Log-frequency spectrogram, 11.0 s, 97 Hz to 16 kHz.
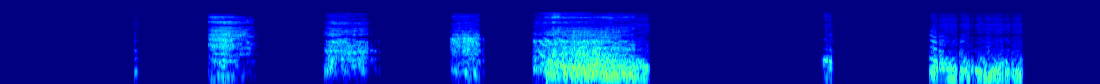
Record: {
  "exhalation_length": "11.0 s",
  "exhalation_amplitude": 787,
  "exhalation_signal_mean_std_ratio": 0.42,
  "survey_phase": "beta (2021-08-13 to 2022-03-07)",
  "age": "18-44",
  "gender": "Female",
  "wearing_mask": "No",
  "symptom_new_continuous_cough": true,
  "symptom_runny_or_blocked_nose": true,
  "symptom_shortness_of_breath": true,
  "symptom_sore_throat": true,
  "symptom_fatigue": true,
  "symptom_onset": "8 days",
  "smoker_status": "Current smoker (1 to 10 cigarettes per day)",
  "respiratory_condition_asthma": true,
  "respiratory_condition_other": false,
  "recruitment_source": "REACT",
  "submission_delay": "2 days",
  "covid_test_result": "Negative",
  "covid_test_method": "RT-qPCR",
  "influenza_a_test_result": "Negative",
  "influenza_b_test_result": "Negative"
}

